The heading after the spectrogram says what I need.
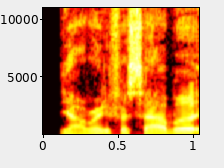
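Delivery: mock shy voice. Recalling how he used to introduce Saba, speaker uses a mock-shy voice. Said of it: "and like a real shy voice".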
